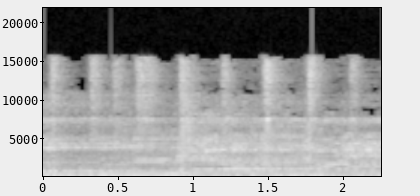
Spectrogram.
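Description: Live band playing: a woman singing held notes into a microphone over electric guitars, electric bass and a steady drum beat.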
